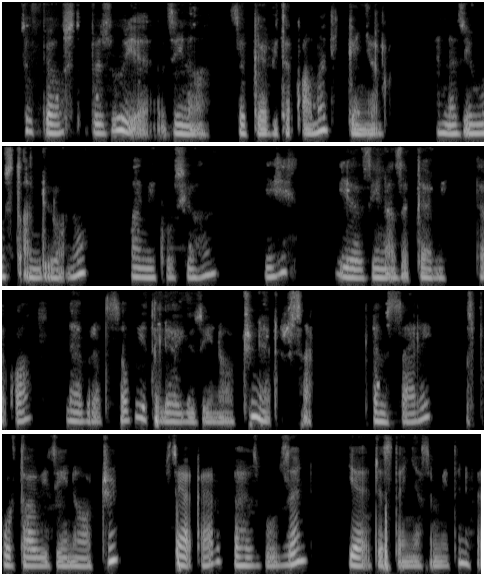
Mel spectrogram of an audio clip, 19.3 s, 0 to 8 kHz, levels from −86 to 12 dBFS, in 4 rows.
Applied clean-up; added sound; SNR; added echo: none; none; none; none.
